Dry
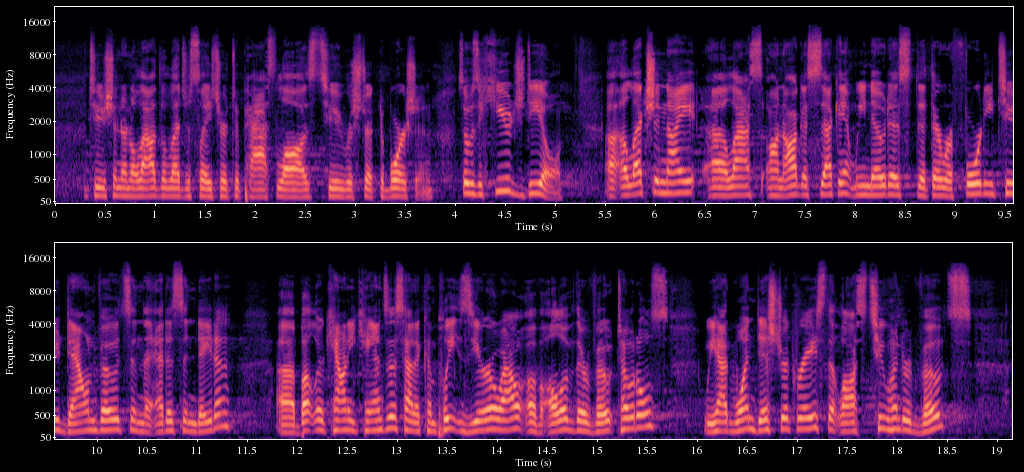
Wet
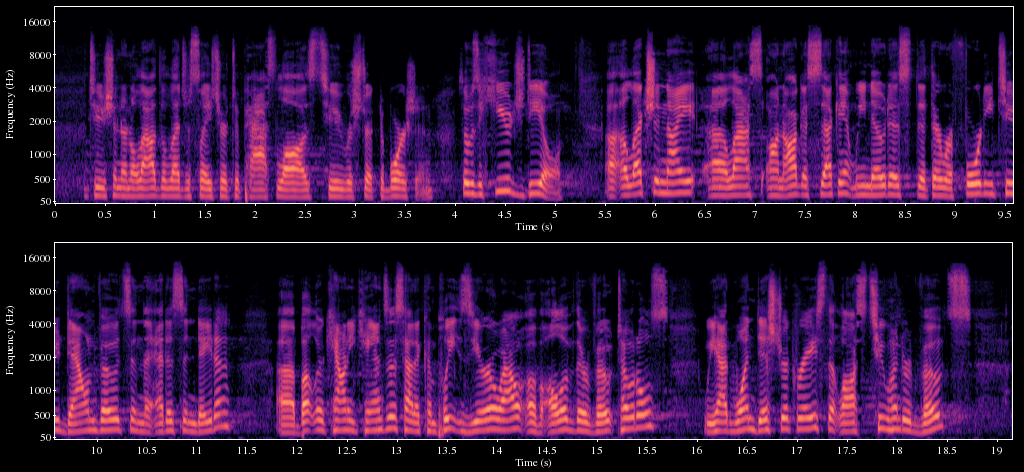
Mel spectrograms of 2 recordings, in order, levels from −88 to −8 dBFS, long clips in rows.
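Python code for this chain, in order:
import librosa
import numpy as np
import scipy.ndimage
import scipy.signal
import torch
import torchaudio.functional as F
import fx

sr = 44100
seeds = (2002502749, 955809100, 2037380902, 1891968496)

y = fx.air_absorb(x, sr, metres=180.0, at=(3.13, 4.1))
y = F.gain(torch.from_numpy(y), -3.5).numpy()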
